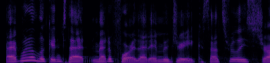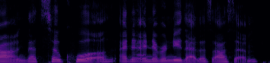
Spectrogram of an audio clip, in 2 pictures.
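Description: A woman's voice: mid-range voice, fast talker, dry recording, clean studio sound. A woman co-hosting a casual chat in an effusive, joking manner. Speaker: podcast co-host.

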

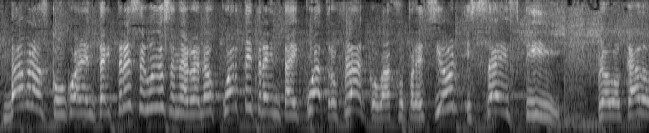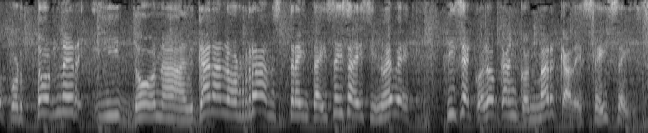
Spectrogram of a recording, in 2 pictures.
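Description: High-pitched woman making touchdown calls. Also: animated, moderate pace, fairly bright tone, faint music behind. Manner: exclamatory, stretches key words. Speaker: sports highlights presenter. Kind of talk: American football highlights commentary with drawn-out touchdown calls.

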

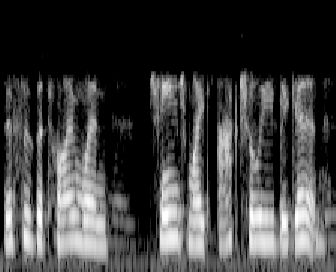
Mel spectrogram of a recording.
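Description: This radio guest is a woman physician born in Pakistan, calling in over a tinny phone line and explaining earnestly, checking in with "right?" again and again. She speaks unhurriedly in a fairly high voice with fairly even intonation and no room sound.

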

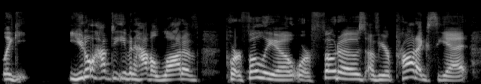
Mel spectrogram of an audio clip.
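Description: Woman podcast co-host, casual and chatty, bright high-ish voice, dry close sound. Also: expressive, brisk, dry recording. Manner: chatty, heavy use of "like" and "um". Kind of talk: casual chat.

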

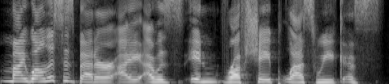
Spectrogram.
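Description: A woman's voice: fairly high pitch, unhurried, fairly bright tone. A woman co-hosting a podcast in casual chat, talking candidly and swearing freely. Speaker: podcast co-host.

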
